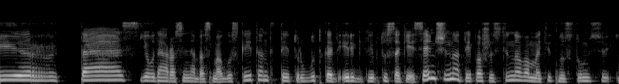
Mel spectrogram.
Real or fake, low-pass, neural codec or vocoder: real; 7.2 kHz; none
